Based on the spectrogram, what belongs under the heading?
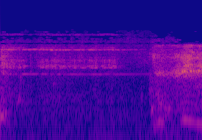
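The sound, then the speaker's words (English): A steady hiss of water running into a bathtub fills the first part, then a doorbell starts ringing, a bright, buzzing tone that stays loud to the end. “You can't answer the doorbell, can you,”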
